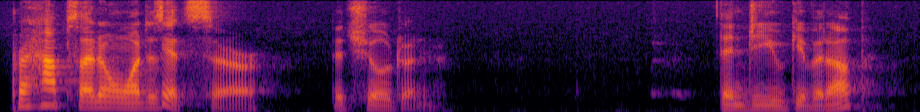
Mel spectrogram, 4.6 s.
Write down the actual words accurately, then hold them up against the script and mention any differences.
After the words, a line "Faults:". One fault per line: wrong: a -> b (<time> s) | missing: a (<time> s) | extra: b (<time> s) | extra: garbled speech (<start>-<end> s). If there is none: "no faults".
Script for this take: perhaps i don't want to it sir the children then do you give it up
perhaps i don't want to it sir the children then do you give it up
Faults:
no faults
